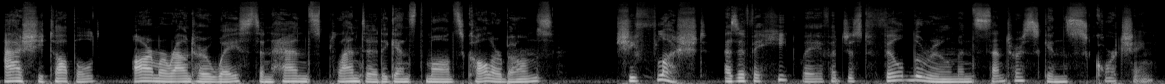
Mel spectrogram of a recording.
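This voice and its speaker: A woman narrating a scripted audiobook in ASMR style, with soft phrases that drop into a hush. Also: rumbling low, slow pace.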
